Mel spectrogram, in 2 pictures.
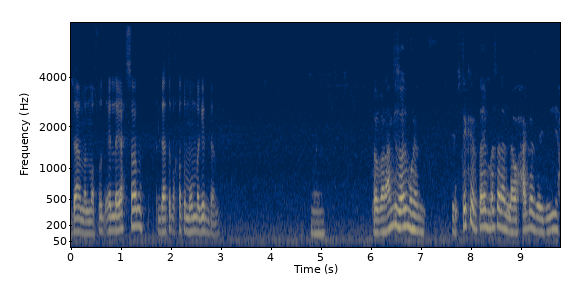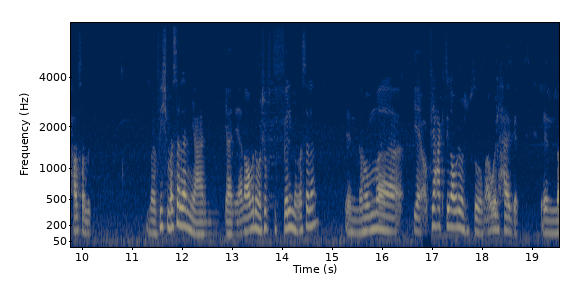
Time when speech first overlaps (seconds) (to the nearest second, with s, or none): none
